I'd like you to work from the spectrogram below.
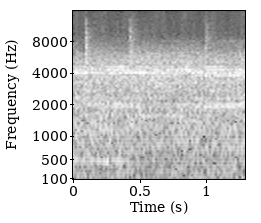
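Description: Boeing 737-800 jet taking off at San Diego airport, a loud, steady engine roar close by that fills the whole moment without a break.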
